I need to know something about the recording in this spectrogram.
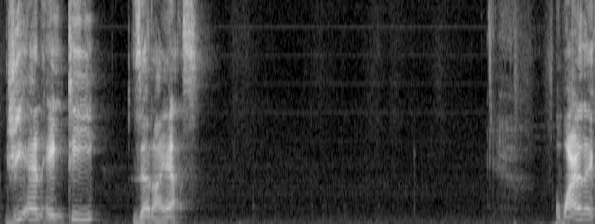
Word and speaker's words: Gnatzis: Because in this comic, they're called Nazis, as in Nat the Bug, Gnatzis.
